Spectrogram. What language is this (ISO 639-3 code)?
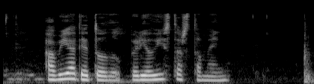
glg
